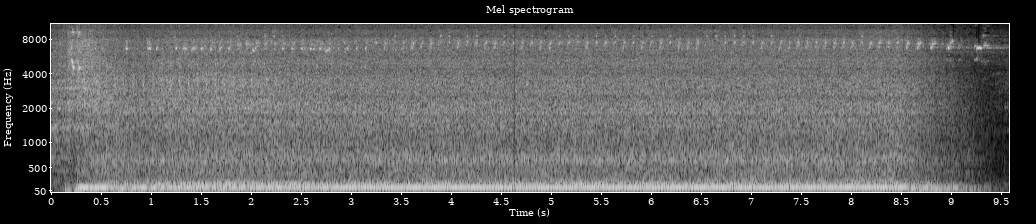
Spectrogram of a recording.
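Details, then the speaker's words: Bronco 347 stroker V8, first start after rebuild fixing a rocker arm nut that lost preload: cold engine catches into a fast loud idle with heavy steady drone; serpentine belt system very loud, as it was before; loud belt noise on start-up. "It started, nothing blew up. The belt serpentine system sounds like it's gonna explode, but that's fine."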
